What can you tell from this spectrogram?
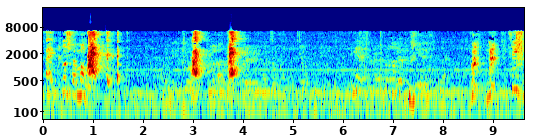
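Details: Chihuahua barking in a compilation of funny pet moments: a few sharp, high yapping barks, one close pair then two more about a second apart, over a steady background hum with people talking between barks.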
